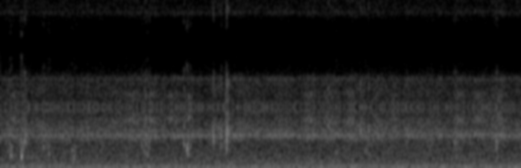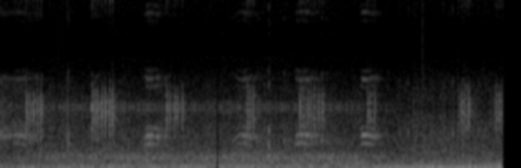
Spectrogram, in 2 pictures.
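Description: Night insects calling at a creek: a steady high trill, then from about seven seconds in a run of short rasping calls repeated every half second to a second. A few sharp clicks come in the first three seconds, and the sound cuts out briefly just before the end.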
